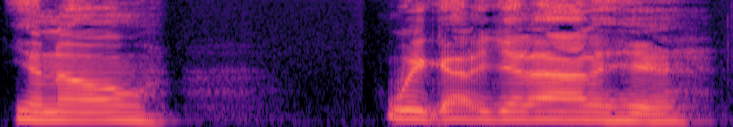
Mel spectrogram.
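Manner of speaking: a mild, weary moan with pauses. A narrator's reading. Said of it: "moaned at exactly the same time".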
